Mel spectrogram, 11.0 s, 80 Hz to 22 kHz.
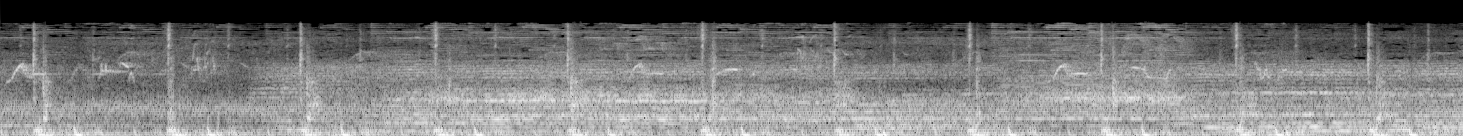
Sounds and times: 0.0s Drone 10.9s

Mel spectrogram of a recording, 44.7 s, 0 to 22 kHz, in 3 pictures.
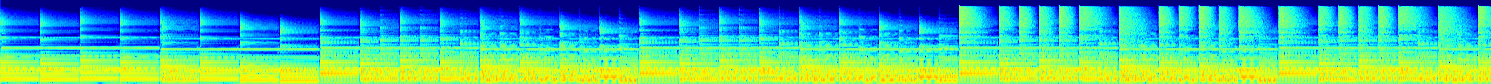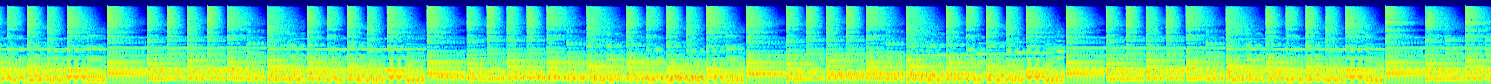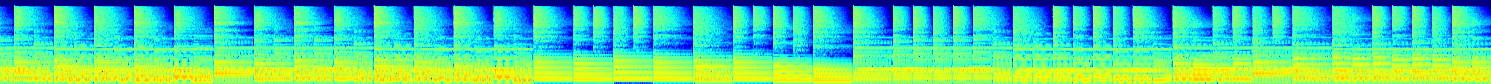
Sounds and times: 0.0s suspenseful music 35.2s

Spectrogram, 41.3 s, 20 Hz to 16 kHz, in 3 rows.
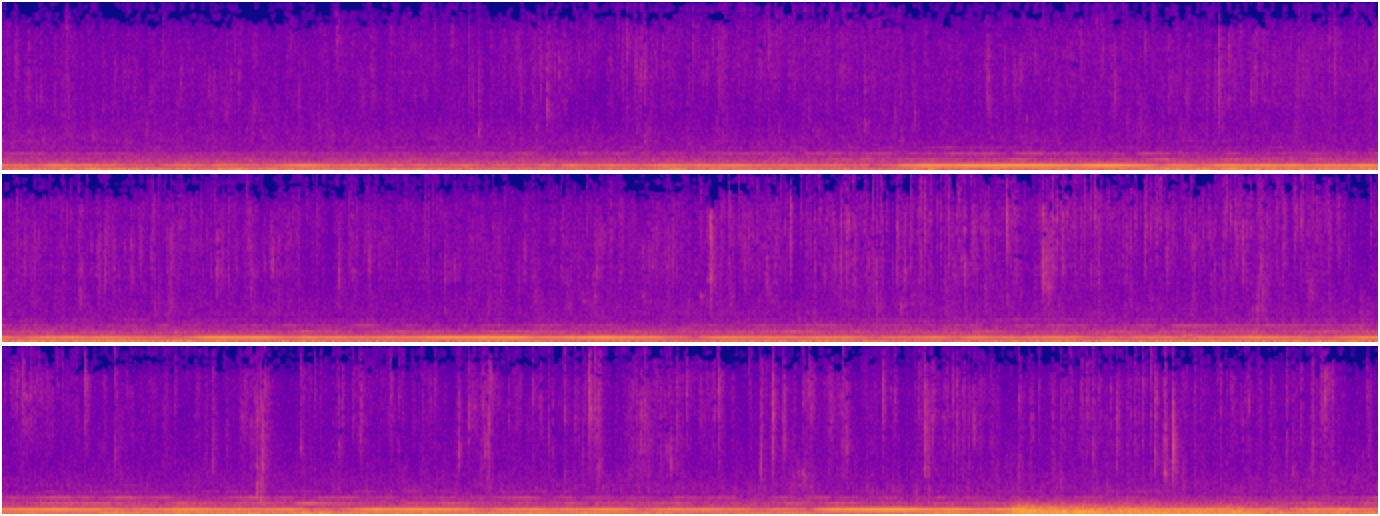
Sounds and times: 0.0s Tornado sirens running 41.2s
0.0s rain 41.2s
11.4s thunder 15.9s
28.0s thunder 33.8s
36.7s thunder 41.2s

